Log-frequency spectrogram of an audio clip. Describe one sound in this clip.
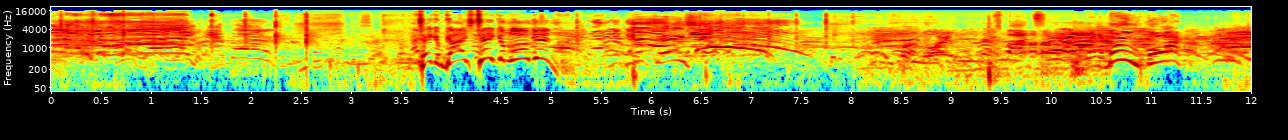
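Young players and spectators shout and call out across an open outdoor field.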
